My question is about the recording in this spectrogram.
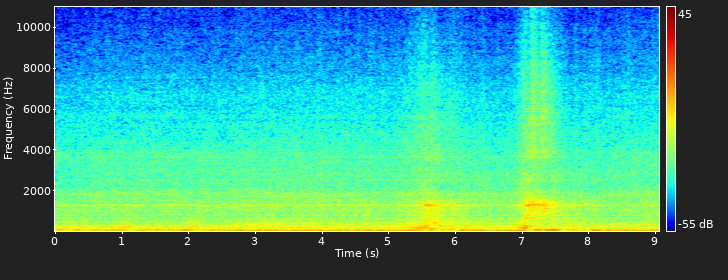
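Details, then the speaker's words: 1986 Toyota Corolla GTS first start after months sitting, repaired with eBay parts: uneven lumpy idle with two ragged revs that don't come up smoothly; running real rough, cause not found. "You sound rough. The question is, can All right, so the car's running real rough, but regardless, we're gonna try to take it out for a spin."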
